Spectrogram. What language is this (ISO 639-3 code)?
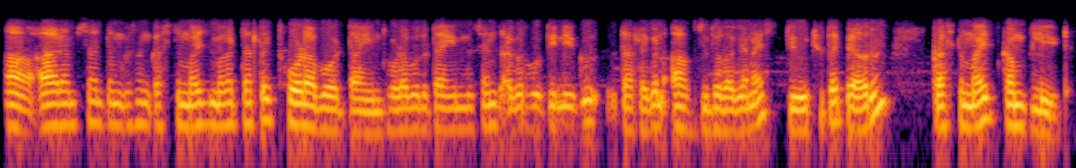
kas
